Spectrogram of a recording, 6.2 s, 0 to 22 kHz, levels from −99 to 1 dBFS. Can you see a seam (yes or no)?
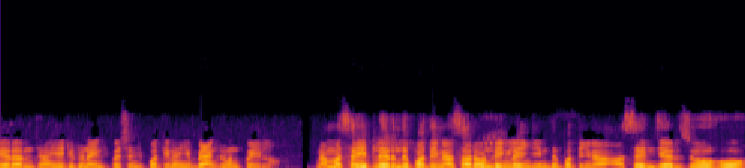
yes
